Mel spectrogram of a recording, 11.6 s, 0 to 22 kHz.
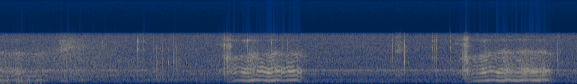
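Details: Adult man asleep after a long night of drinking and smoking, two loud wavering tonal snores about five seconds apart, roughly 12 breaths a minute, warbling and gurgling, sounding like choking.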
